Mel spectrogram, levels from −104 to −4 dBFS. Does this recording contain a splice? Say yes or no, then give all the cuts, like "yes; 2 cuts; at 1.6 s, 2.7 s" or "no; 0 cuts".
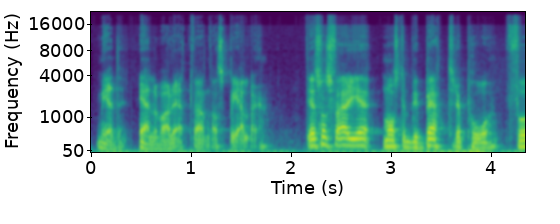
no; 0 cuts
